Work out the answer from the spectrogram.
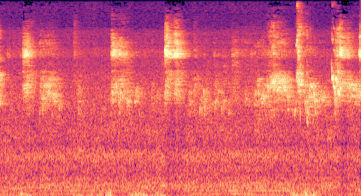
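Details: Pet lovebirds, described as becoming very active and energetic when played lovebird sounds, give shrill, high chirps in short bursts about every second, over a steady background hiss.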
